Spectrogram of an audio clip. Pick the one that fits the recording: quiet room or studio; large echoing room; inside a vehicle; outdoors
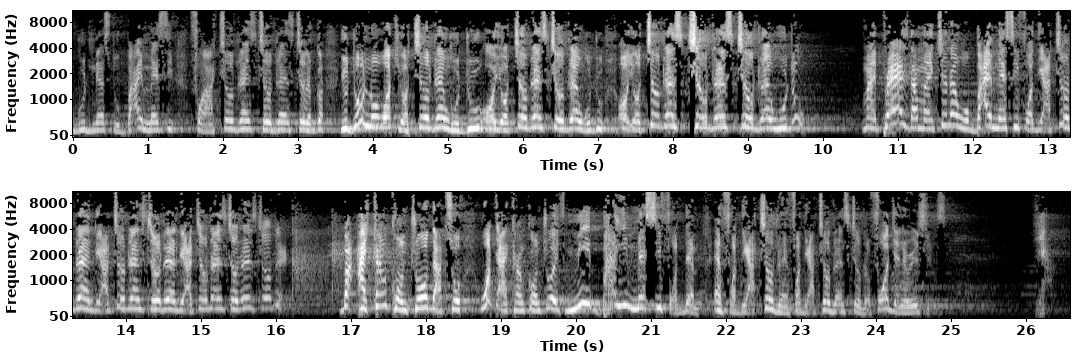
large echoing room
